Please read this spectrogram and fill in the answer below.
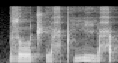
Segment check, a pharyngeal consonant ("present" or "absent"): present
